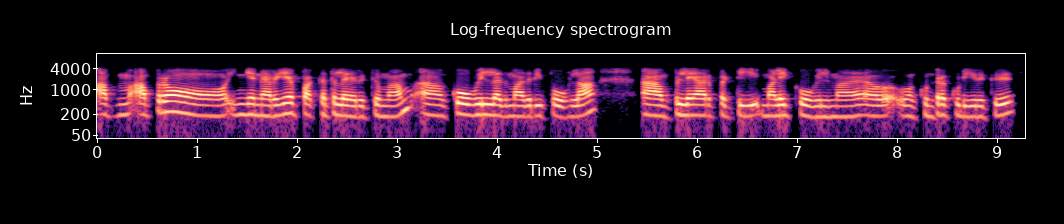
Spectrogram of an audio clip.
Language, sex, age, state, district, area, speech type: Tamil, female, 18-30, Tamil Nadu, Sivaganga, rural, conversation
